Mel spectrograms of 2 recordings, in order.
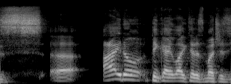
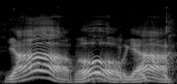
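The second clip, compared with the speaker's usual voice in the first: put-on drawn-out, swooping Fargo accent; comic Fargo-accent agreement; imitated Fargo accent; much slower than usual. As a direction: play a chatty Fargo local, vowels stretched. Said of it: "and they're like".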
